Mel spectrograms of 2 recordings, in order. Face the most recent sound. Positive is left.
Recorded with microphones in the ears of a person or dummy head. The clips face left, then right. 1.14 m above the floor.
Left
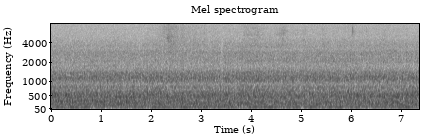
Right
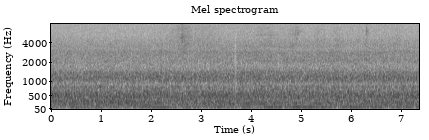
No sound to turn to.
